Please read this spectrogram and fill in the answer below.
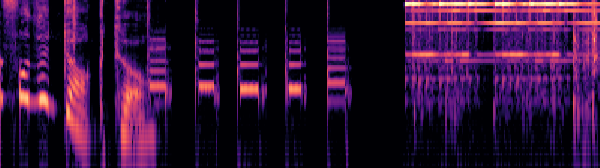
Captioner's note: dialing; telephone ringing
